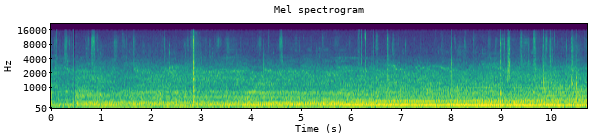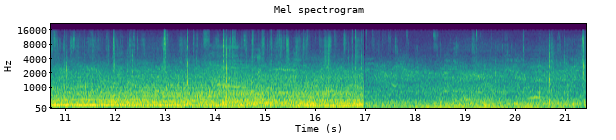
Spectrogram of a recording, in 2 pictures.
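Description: A motor vehicle's engine running with a steady hum, its pitch shifting slightly partway through, then cutting off suddenly about seventeen seconds in.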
